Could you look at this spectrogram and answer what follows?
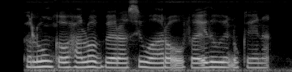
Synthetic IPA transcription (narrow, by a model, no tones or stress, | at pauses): kʰɐluːŋkʰɐwɑħɑːlɔːbɛːɾaːsɪwɑːɾɐʔɔːfaːʔɪðɐwiːnʔʊkʰɛːnɐ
